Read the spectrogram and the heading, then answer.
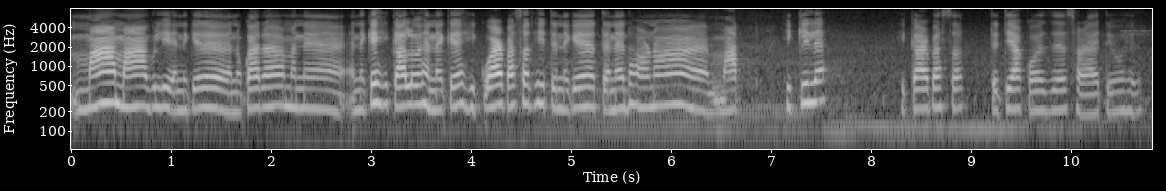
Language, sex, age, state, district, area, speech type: Assamese, female, 30-45, Assam, Golaghat, urban, spontaneous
